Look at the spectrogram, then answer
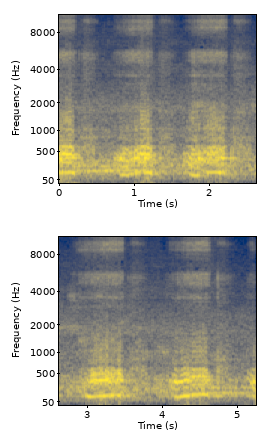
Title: Loud Snoring Bulldog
